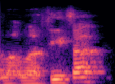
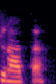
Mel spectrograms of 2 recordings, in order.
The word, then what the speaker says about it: Lata: Ali and Haritha, and I do not know how to pronounce Latita. no, that's Lata.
